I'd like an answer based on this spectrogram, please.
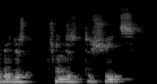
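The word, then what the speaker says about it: Sheetz: I think was the official first name, but then I think they just changed it to Sheets. It's spelled like bed sheet, but like with a Z.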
